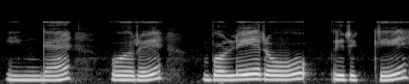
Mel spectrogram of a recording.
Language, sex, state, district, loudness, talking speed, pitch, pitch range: Tamil, female, Tamil Nadu, Nilgiris, -13 LUFS, 60 wpm, 215 Hz, 205-245 Hz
